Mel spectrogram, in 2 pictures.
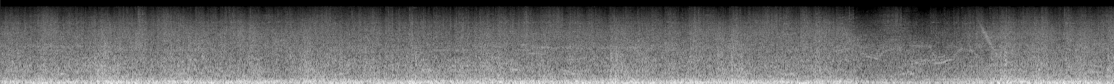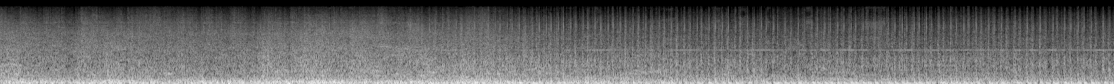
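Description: Gunfire rattles in a battle.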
